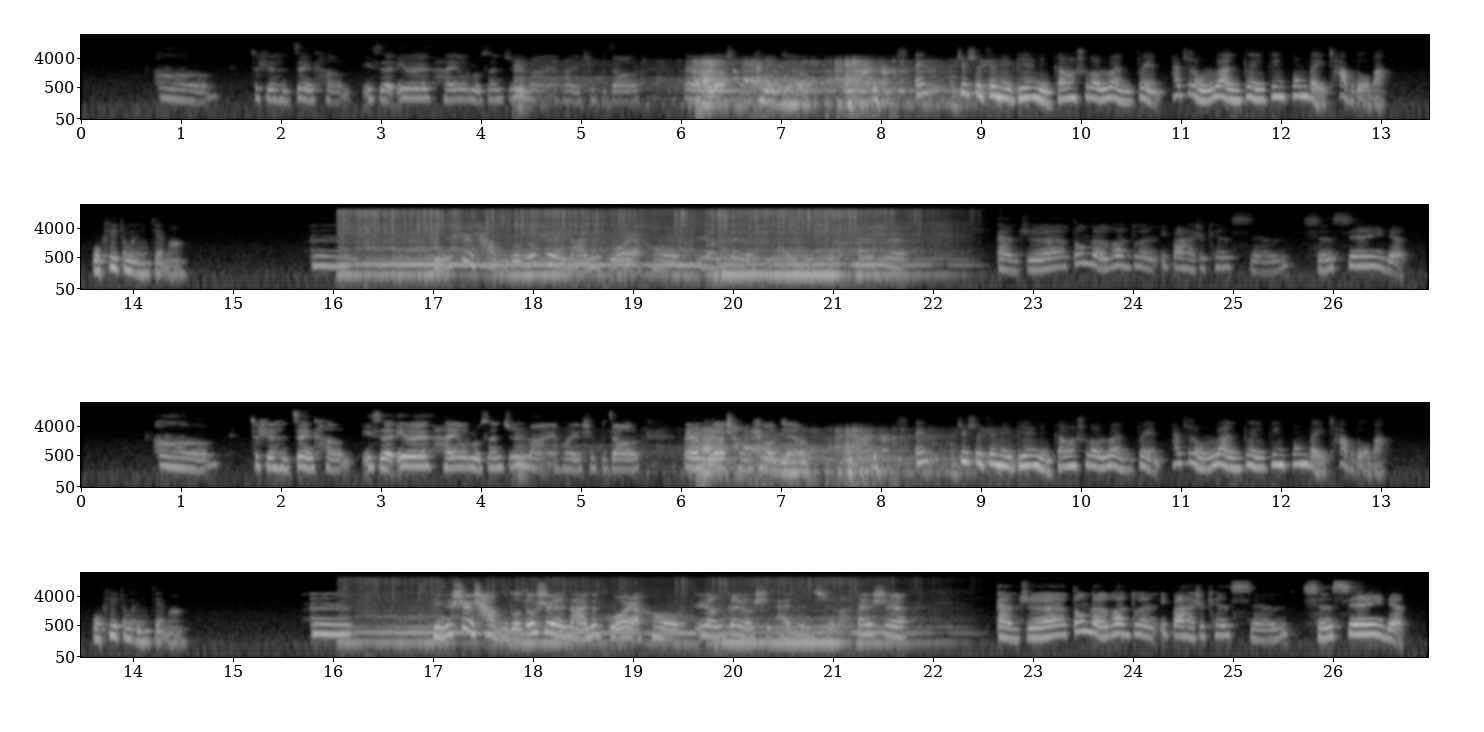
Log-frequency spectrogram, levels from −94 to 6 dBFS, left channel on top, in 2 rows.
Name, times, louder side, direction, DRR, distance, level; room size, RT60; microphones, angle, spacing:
voice 1, 0.7-1.4 1.7-5.6 6.0-7.3 15.8-16.2 17.0-21.8 22.6-26.7, right 8 dB, 80° right, 0.3 m, -32 dB
sound 1, 4.3-5.5 5.8-9.5, left 3 dB, 60° left, 1.2 m, -35 dB
voice 2, 7.9-13.1 13.6-14.5, left 1 dB, 20° left, 0.5 m, -33 dB
sound 2, 16.0-22.4, left 5 dB, 80° left, 0.5 m, -36 dB
5.4 x 3.0 x 2.5 m
head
